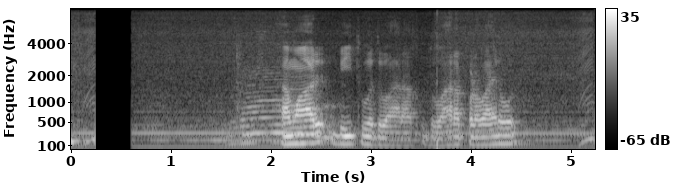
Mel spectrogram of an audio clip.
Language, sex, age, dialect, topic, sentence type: Hindi, male, 25-30, Kanauji Braj Bhasha, banking, statement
